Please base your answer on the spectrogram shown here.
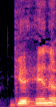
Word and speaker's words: Gehenna: Gehenna three, Press. Three syllables.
